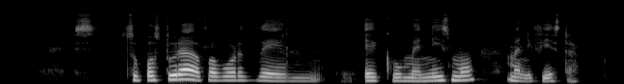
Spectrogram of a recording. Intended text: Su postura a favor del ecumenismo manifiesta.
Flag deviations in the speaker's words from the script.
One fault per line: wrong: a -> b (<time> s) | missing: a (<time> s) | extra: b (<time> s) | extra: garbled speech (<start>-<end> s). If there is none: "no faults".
no faults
